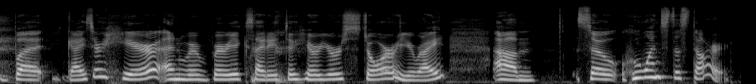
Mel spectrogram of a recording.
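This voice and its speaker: A woman with an unremarkable speaking voice talks at a fairly slow pace, her fairly high pitch varying in an ordinary way, on a very clean recording with a silent background. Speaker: podcast host. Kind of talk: interview. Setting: studio. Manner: warm and effusive.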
